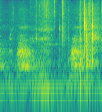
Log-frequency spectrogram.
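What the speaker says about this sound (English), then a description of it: "I apologize for the barking dog." A dog barks a few times nearby, short sharp yaps clustered together near the end of a brief moment, with no talking over it.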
